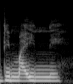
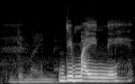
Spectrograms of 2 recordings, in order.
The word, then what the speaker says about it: Dimaine: You have to be very careful how you pronounce this. Very strategic. It's called Dimaine because we are at the border of Ndia constituency and Madera. So we are Dia Maderaini. So that's why the name is Dimaine.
